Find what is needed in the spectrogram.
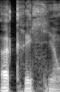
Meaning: accretion (growth by natural means)
- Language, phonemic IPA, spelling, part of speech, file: French, /a.kʁe.sjɔ̃/, accrétion, noun, Fr-accrétion.ogg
